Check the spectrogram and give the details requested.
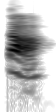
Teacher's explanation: आपकी जो जीभ है आपके दांतों को स्पर्श कर रही है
